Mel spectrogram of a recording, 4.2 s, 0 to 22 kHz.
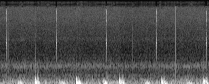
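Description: Steady paired lub-dub heart sounds at about 70 beats a minute, with a faint hum and soft clicks in the background.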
